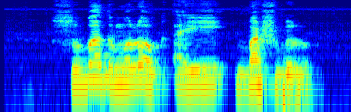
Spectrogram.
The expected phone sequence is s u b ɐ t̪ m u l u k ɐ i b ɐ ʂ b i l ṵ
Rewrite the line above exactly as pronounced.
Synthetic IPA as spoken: s u b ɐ d̪ m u l o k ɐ i b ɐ ʂ b i l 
